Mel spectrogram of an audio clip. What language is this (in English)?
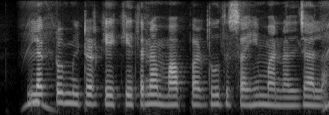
Bhojpuri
